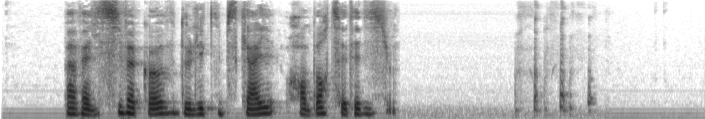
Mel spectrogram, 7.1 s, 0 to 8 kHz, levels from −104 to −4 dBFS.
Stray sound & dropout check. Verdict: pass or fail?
fail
